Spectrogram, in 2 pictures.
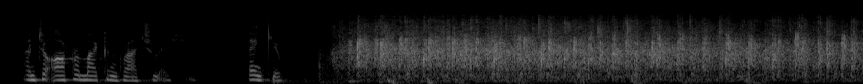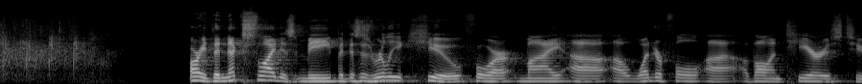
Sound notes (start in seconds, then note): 3.2 audience applauds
